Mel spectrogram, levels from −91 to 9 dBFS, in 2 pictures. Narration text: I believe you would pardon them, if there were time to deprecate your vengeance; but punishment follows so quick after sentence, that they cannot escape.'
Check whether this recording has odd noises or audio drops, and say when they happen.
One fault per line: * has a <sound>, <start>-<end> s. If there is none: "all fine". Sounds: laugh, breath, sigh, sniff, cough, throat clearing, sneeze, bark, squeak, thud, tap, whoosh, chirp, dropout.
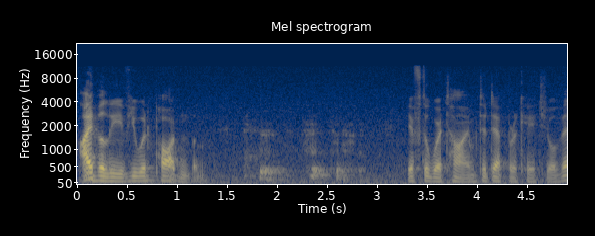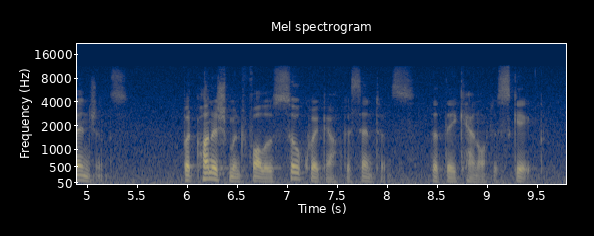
* has a laugh, 1.7-2.9 s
